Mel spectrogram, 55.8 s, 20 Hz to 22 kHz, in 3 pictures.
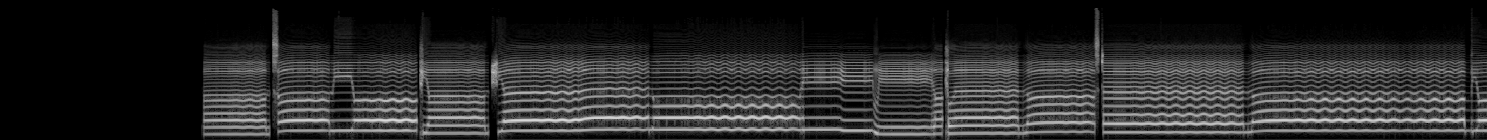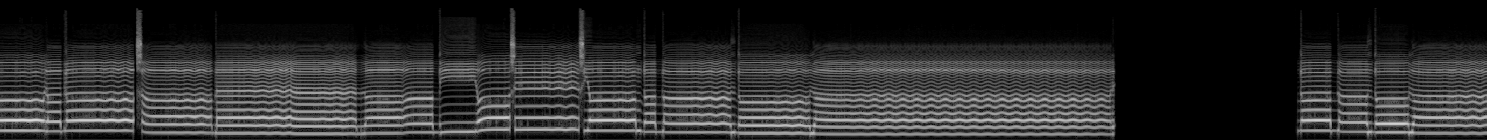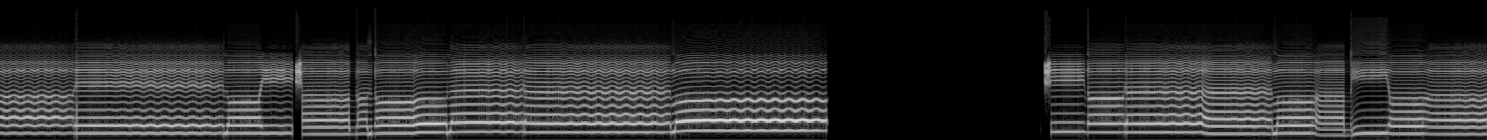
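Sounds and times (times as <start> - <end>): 
tenor singing solo: 2.6 - 32.6, 34.8 - 47.6, 50.2 - 55.7.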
